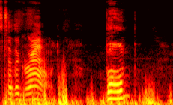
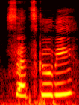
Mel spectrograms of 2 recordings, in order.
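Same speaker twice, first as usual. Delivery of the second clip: plain reading voice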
